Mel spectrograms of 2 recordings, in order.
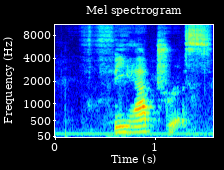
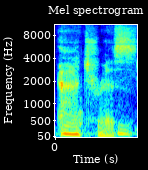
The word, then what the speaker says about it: Theatric: what's the proper way theatric theatric like theatrical get snarky like me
